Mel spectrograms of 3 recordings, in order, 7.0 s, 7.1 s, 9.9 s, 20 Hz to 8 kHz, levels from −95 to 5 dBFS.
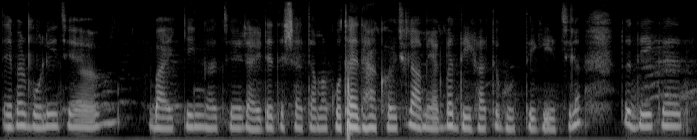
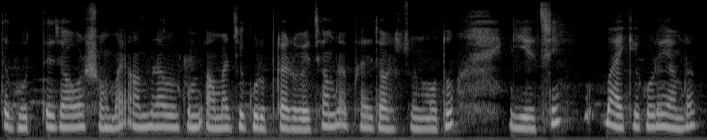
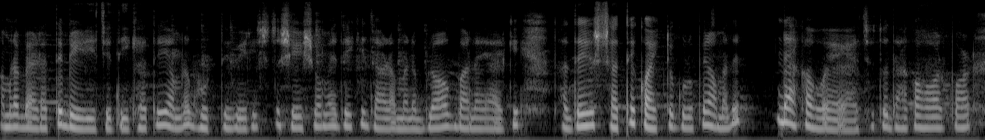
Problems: constant background noise, background conversations at intervals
